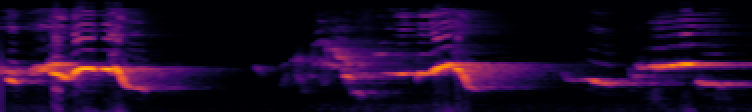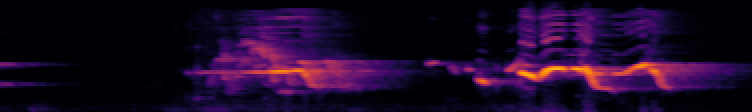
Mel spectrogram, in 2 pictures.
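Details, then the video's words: Loud black-naped oriole song used to stir quiet orioles into singing: five bursts of rich, liquid whistles like a bamboo flute, each sliding upward then falling, with short gaps between them. "Suara kepodang gacor ini bisa di jadikan pancingan kepodang malas bunyi"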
